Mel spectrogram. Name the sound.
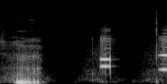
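phone keypad dialing tones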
